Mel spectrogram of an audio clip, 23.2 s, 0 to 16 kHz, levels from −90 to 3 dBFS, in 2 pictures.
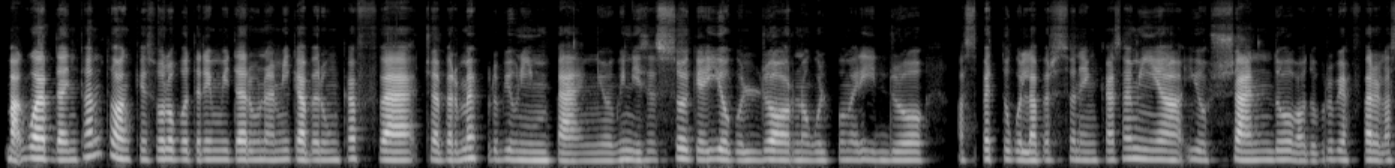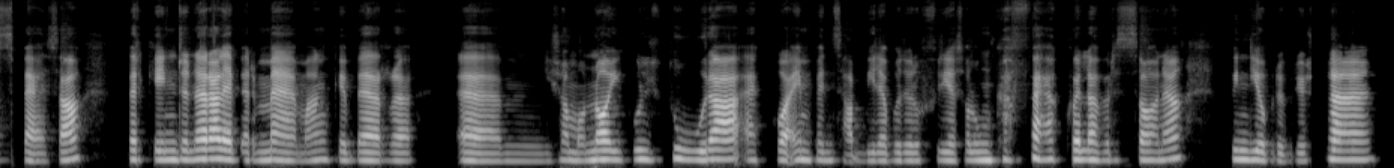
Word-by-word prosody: Ma 200 - +9
guarda, 220 -2 +8
intanto 260 +10 -1
anche 210 -3 +4
solo 210 +2 0
potere 200 0 -3
invitare 200 0 +1
un'amica 195 +1 +1
per 195 0 -3
un 190 0 -6
caffè, 195 -2 +5
cioè 195 0 -1
per 190 0 -2
me 220 +3 +3
è 225 - -11
proprio 200 -1 -8
un - - -5
impegno, 175 -1 -1
quindi 190 +1 -5
se 190 +1 -11
so 200 +3 -1
che 200 -1 -2
io 200 0 -1
quel 185 0 -7
giorno, 190 -1 +1
quel 185 0 -8
pomeriggio 185 -1 -6 0.2
aspetto 205 +2 -6
quella 185 -1 -1
persona 195 +1 -9
in 185 0 -6
casa 195 +4 -4
mia, 200 -3 +1
io 200 -3 -8
scendo, 190 +1 +1
vado 175 -1 -7
proprio 195 +2 -7
a - - -8
fare 190 0 -1
la 180 - -6
spesa, 180 +3 -1 0.3
perché 200 -1 -4
in 195 0 0
generale 205 +1 +6
per 180 -1 -9
me, 185 -1 +2
ma 170 +1 -7
anche 190 -1 -7
per, 175 -1 -1 0.3
ehm, 165 -1 -3
diciamo 175 +1 -8
noi 195 +1 +3
cultura, 205 +1 +2
ecco 190 0 -4
è - - 0
impensabile 180 -3 -7
poter 175 0 -9
offrire 180 0 -7
solo 185 +1 -8
un 185 0 -1
caffè 195 +3 -7
a 200 0 -6
quella 195 -1 +1
persona. 185 +3 -3 0.4
Quindi 200 -2 -3
io 185 -2 0
proprio 170 -1 -12
sce 195 +2 +2
190 Hz, 175 wpm, -24 LUFS, 185-200 Hz, 0.4 s, Ma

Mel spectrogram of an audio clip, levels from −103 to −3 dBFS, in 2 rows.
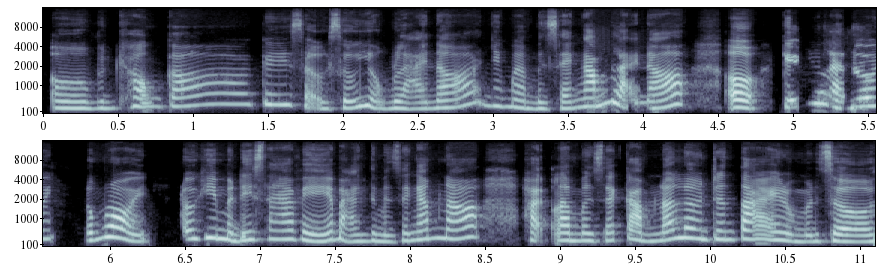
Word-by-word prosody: Ừ, 225 -1 0
mình 220 0 -7
không 285 +1 -3
có 310 +4 -2 0.3
cái 350 -2 -2
sự 325 -9 -6
sử 230 +2 -2
dụng 245 -6 -1
lại 210 -1 -2
nó, 255 - -1
nhưng 300 -2 -6
mà 255 -3 -2
mình 215 -1 -4
sẽ 220 +2 -2
ngắm 285 - +3
lại 395 - +1
nó. 270 +11 +3 0.2
Ờ, 245 -2 +6 0.2
kiểu 250 - +3
như 395 - -3
là 255 -9 +2
đôi 295 +4 +1 0.2
đúng 260 +3 -2
rồi, 330 -11 +5 0.2
đôi 300 +1 -1
khi 345 +1 +2
mình 285 -6 +2
đi 275 - +1
xa 295 +1 -1
về 250 -6 0
á 260 - +1
bạn, 225 -6 -2
thì 245 - -3
mình 215 -2 -4
sẽ 245 - -4
ngắm 300 +5 0
nó, 330 +4 +3 0.3
hoặc - - 0
là 255 - +4
mình 245 0 -1
sẽ 250 +1 -3
cầm 255 -2 +1
nó 275 +3 +3
lên 330 -3 +2
trên 285 -1 -2
tay 295 -3 +4
rồi 245 - -1
mình 215 +1 -4
sờ 220 -2 +3
265 Hz, 265 wpm, -23 LUFS, 230-305 Hz, 0.3 s, Ờ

